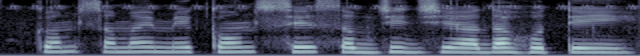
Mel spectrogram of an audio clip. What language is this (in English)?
Magahi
